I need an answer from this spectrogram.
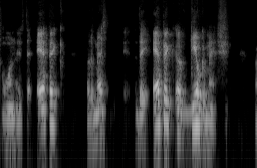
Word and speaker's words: Gilgamesh: The most famous and epic of all the Mesopotamian literature is the story of Gilgamesh. I said it wrong right there. Gilgamesh is what it's called.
